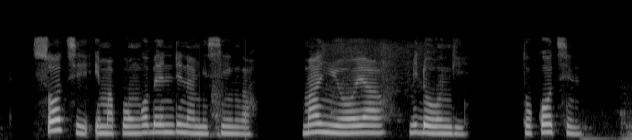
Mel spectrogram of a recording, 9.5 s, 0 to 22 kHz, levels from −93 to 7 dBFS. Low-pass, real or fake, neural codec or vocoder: 7.2 kHz; real; none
